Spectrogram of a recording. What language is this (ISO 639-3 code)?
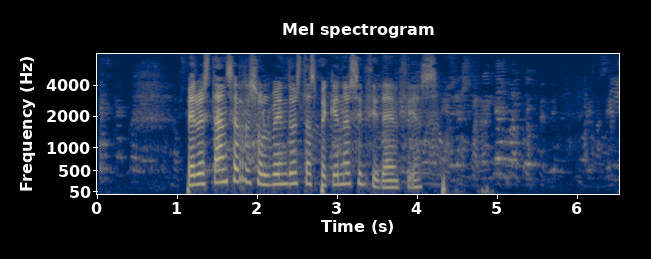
glg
